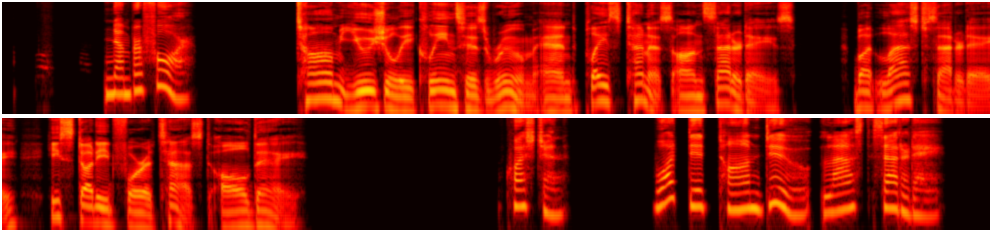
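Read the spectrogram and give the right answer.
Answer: He studied for a test all day.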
